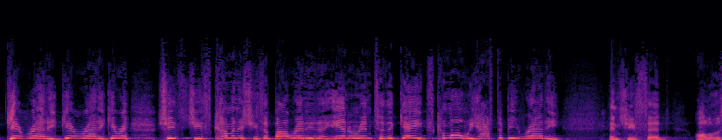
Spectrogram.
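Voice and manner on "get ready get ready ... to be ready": very high, loud, hurried excitement; rally the others, she's at the gates; urgent heavenly crowd. Retold or imitated. People at the gates urge each other on, very high and urgent.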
